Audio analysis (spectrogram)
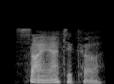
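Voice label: "sciatica", English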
